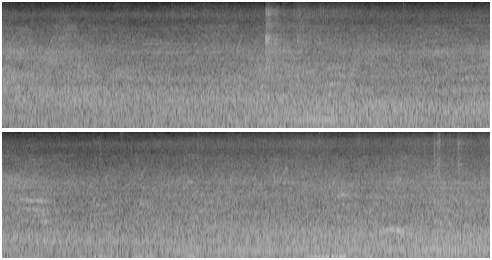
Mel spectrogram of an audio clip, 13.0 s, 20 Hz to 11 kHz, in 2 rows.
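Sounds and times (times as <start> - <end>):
jet engines rumbling: 0.0 - 13.0.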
